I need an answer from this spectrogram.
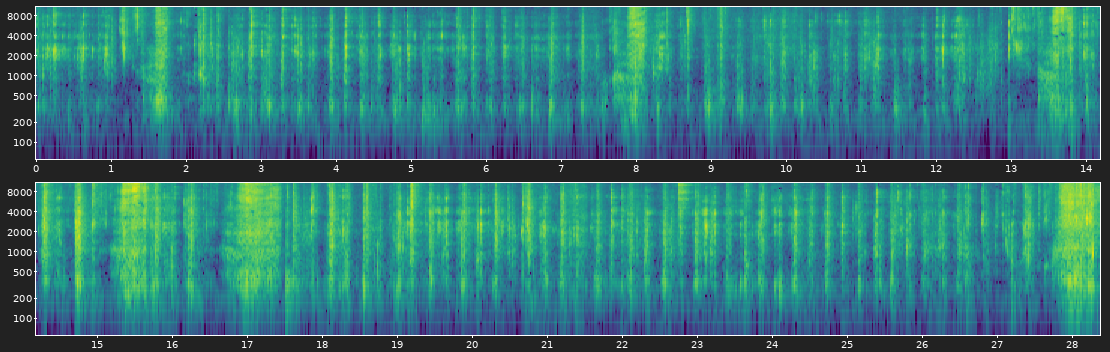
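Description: A person eating close to the microphone: steady wet chewing and crunching, broken by several louder noisy spells, the longest a little past the middle.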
